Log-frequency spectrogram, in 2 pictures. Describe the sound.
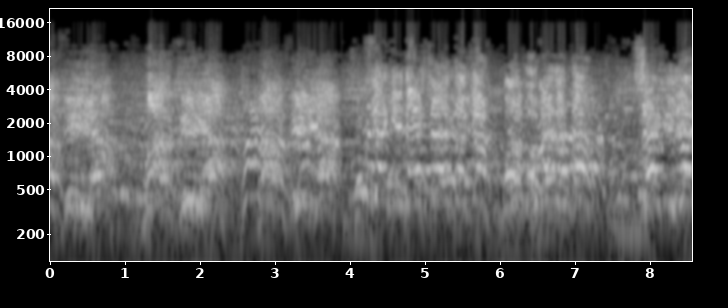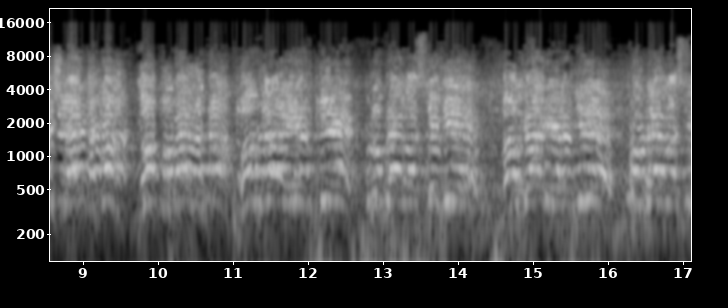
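A protesting crowd of Bulgarian citizens sings patriotic songs together at an anti-government rally, many voices carrying a melody loudly and continuously, with shouts rising over the singing.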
